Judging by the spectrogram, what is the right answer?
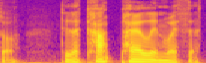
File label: "capel", Welsh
